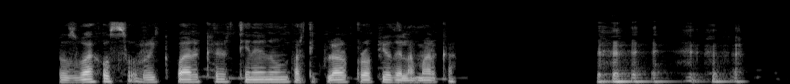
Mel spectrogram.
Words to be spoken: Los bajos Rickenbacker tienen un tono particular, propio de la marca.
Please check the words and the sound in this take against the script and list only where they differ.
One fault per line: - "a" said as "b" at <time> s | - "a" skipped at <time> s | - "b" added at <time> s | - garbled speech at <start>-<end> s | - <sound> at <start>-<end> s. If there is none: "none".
- "tono" skipped at 2.9 s
- laugh at 6.0-7.5 s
